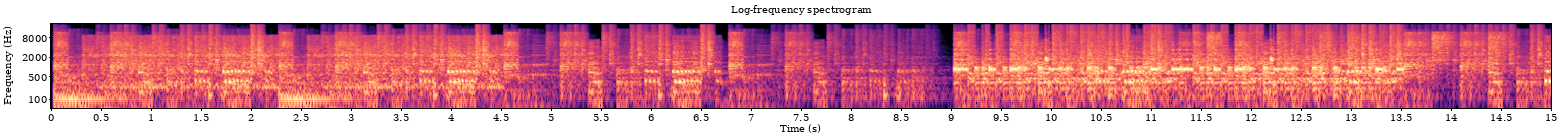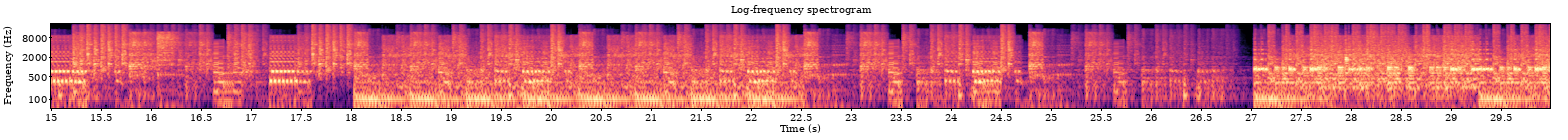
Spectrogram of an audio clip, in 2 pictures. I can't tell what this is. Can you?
Music > Multiple instruments
Short Track #3824 (Industraumatic)
Ambient, Cyberpunk, Games, Horror, Industrial, Noise, Sci-fi, Soundtrack, Underground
